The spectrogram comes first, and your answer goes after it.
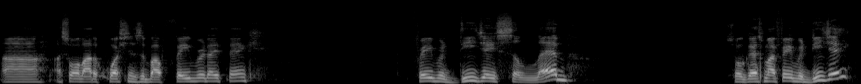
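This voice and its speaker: A man hosts a laid-back live stream and answers viewers' questions. He talks in an easy, rambling way with plenty of "um"s and false starts. His voice sits at an ordinary middle pitch for a man. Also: normal speed, long pauses. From Netherlands. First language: Dutch. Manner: relaxed, chatty, reading viewer comments aloud with frequent fillers and restarts. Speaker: DJ hosting a live Q&A.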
